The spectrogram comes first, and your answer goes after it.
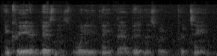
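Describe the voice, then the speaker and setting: A man with a very deep voice lays out his ideas earnestly and with emphasis in a casual Q&A with his twin. The room is echoey, with a faint hiss in the background. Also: steady tone, fast, mellow. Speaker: co-host twin. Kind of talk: casual Q&A chat.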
